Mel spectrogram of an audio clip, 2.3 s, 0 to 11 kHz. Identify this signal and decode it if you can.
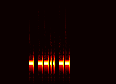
Morse code, heard as a keyed tone, about 40 wpm, 700 Hz. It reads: TZM
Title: USA Call Sign Postfixes - 3 Letters 40wpm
